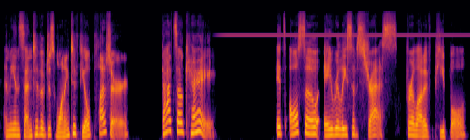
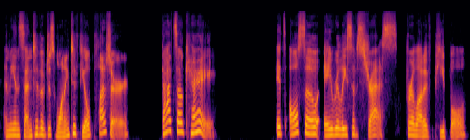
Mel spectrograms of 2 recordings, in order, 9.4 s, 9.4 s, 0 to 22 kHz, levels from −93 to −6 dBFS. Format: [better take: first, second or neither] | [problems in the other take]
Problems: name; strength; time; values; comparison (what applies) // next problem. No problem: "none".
second | high-pitched whine; faint; from 4.5 s on; 7.5 kHz, 25 dB below the speech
